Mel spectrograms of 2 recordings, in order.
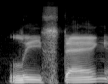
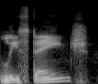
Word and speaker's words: Stange: with the Red Sox it is Lee Stang as in Mustang not Lee stange so I do have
